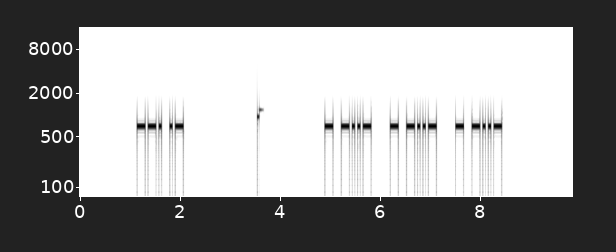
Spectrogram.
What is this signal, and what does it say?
Morse code, heard as a keyed tone, about 22 wpm, 700 Hz. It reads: GA TX TX TX
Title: Abbreviations Repeated 3x - 22wpm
